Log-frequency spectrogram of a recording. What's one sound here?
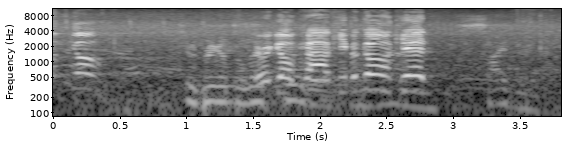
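Young men shout and cheer loudly from nearby.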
